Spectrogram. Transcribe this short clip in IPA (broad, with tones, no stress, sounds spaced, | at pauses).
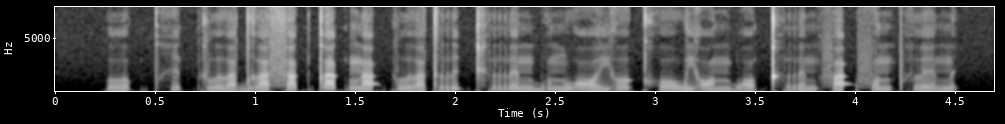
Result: l o˨˩ k̚ pʰ i˦˥ t̚ k l ɯ˩˦ a̯ d ɯ˧ a̯ s a˦˥ k̚ t a˥˩ k̚ n a˨˩ ʔ k l ɯ˩˦ a̯ t r i˦˥ ʔ kʰ r e˦˥ n b u˩˦ n w ɔː˨˩ j ɤː˥˩ kʰ oː˧ w j ɔː˩˦ n b ɔː˨˩ t̚ kʰ r e˨˩ n f a˦˥ ʔ f o˧ n pʰ l e˩˦ n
